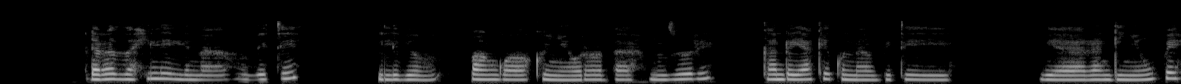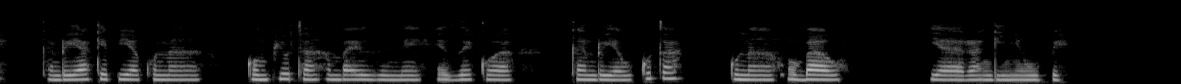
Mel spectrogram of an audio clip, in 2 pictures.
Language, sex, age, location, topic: Swahili, female, 18-24, Nakuru, education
